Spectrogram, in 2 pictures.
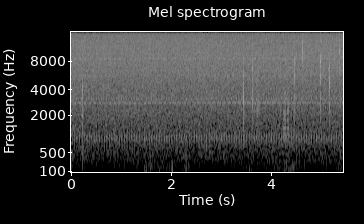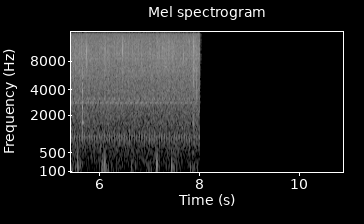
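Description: Faint, steady hiss with a thin, high, steady whine, broken by scattered light clicks and a few soft low bumps that come more often in the second half; about eight seconds in, the sound cuts off to dead silence.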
